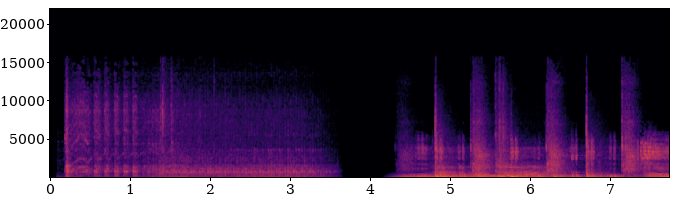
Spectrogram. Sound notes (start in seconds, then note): 0.1 car engine starting; 4.3 upbeat music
